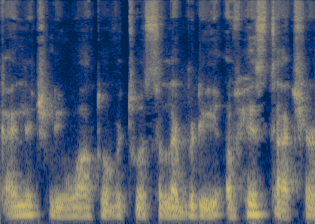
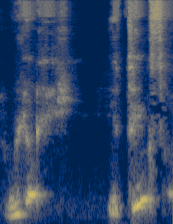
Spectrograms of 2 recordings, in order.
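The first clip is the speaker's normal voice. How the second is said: surprised; 6 dB quieter, faster than usual. Retold or imitated. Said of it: "So I'm like".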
